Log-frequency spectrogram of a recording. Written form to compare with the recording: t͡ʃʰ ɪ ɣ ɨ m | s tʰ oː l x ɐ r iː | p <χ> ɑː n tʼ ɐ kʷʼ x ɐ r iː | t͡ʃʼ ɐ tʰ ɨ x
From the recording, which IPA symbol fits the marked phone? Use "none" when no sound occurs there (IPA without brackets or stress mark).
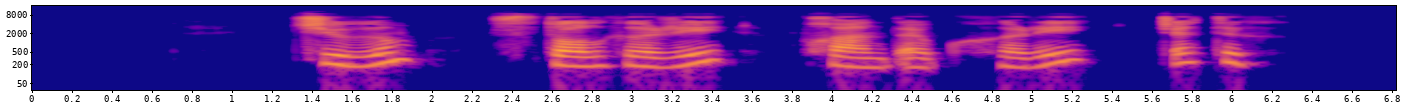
χ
